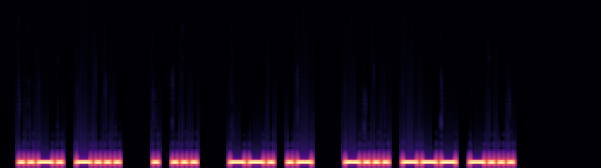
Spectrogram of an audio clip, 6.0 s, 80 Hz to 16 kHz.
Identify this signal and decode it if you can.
Morse code, heard as a keyed tone, about 25 wpm, 700 Hz. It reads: FB ES GA BOB
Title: Common QSO Phrases Encore 25wpm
